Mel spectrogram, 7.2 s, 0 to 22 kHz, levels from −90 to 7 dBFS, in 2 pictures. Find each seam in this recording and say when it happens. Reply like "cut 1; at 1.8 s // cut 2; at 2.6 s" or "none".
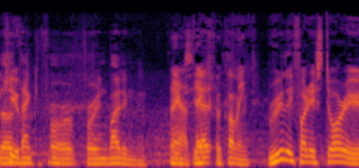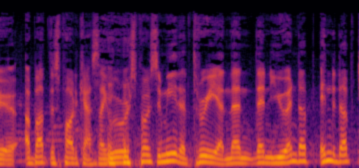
none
